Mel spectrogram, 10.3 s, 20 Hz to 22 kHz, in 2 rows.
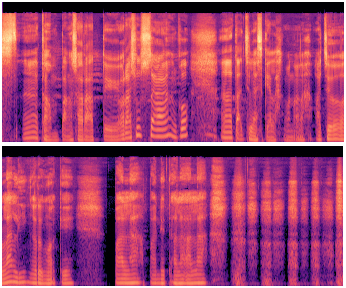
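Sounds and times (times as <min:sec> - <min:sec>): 
speech: 0:00.0 - 0:10.2
heavy rapid panting of someone out of breath: 0:08.3 - 0:10.2.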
